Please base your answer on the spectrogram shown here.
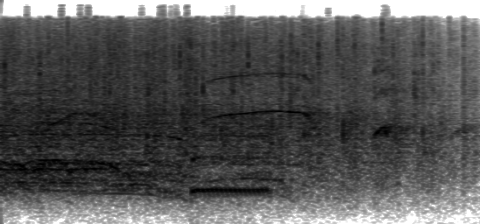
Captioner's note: applause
